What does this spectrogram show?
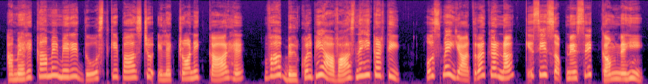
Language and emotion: Hindi, happy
